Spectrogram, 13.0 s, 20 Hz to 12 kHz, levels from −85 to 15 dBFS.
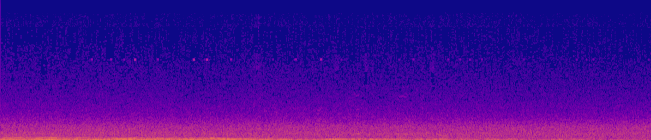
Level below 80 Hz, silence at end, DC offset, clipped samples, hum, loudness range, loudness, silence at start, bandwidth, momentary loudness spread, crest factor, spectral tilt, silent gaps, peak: -34 dBFS; 0 s; under 0.1%; under 0.1%; none; 9 LU; -30 LUFS; 0 s; 7.6 kHz; 11 LU; 16 dB; -8.5 dB/octave; none; -12 dBFS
